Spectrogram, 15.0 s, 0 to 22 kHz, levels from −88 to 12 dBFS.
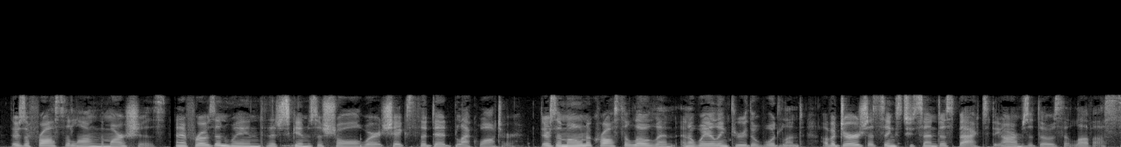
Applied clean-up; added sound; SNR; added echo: none; none; none; none.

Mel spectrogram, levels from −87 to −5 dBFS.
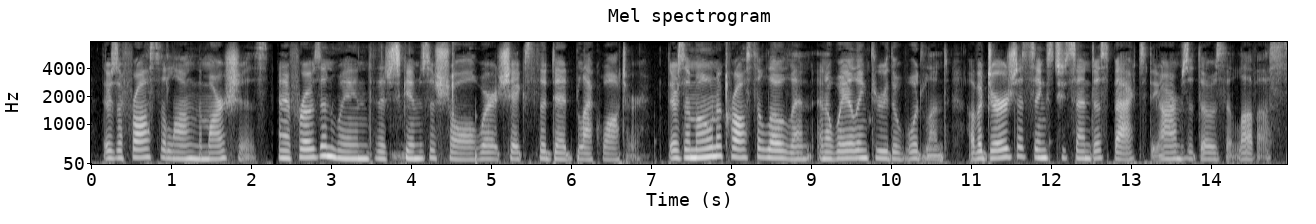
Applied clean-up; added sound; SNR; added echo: none; Shatter; 19 dB; none.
